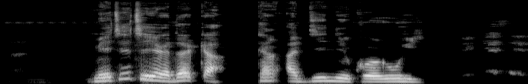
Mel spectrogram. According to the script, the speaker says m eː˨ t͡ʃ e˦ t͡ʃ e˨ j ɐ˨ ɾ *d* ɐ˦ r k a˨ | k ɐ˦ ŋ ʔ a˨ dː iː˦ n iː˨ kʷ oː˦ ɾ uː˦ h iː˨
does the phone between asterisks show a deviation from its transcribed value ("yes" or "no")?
no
